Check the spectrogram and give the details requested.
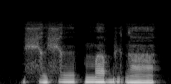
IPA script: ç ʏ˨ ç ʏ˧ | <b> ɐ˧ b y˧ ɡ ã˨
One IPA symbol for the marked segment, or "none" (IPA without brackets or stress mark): m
